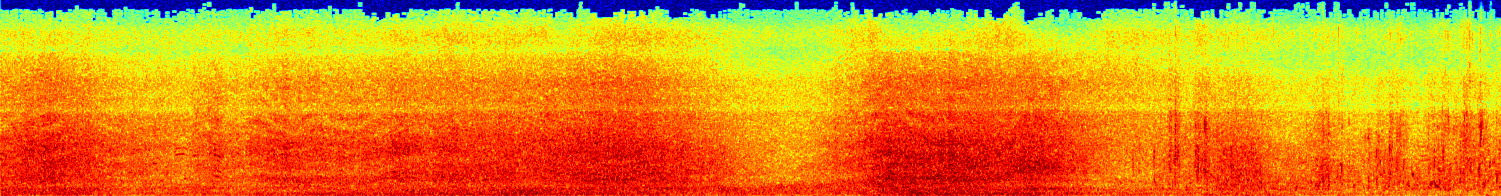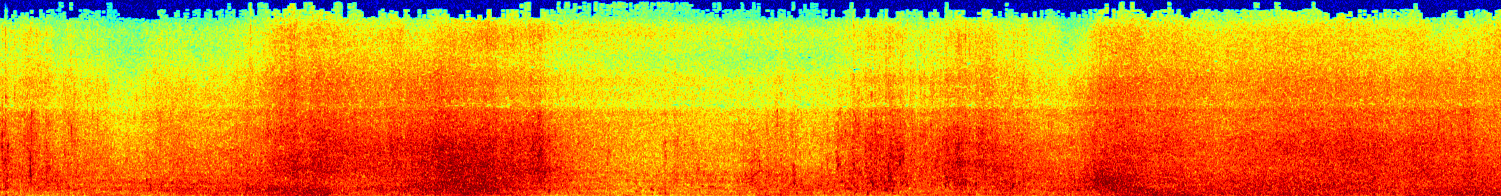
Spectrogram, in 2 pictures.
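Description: Ocean surf breaking and washing up the sand, the rush rising and falling every several seconds as each wave comes in, with wind buffeting the microphone.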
